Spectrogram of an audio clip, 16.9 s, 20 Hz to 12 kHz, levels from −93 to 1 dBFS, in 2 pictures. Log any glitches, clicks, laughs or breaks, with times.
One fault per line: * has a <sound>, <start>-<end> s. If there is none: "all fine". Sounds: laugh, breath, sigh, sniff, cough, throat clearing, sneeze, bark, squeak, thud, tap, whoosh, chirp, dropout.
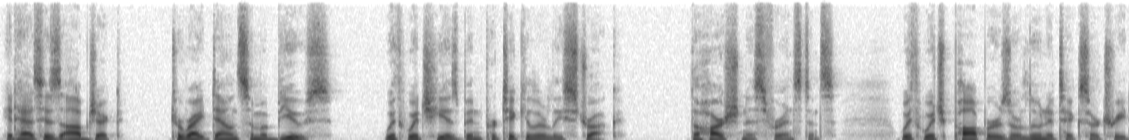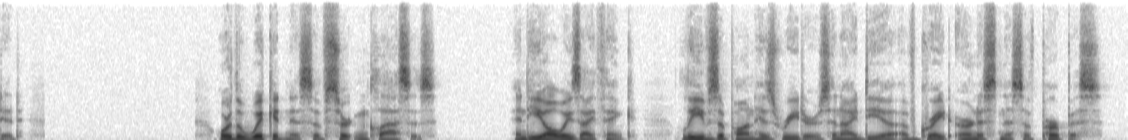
all fine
